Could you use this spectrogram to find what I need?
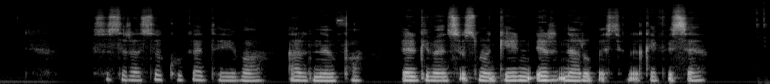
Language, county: Lithuanian, Marijampolė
